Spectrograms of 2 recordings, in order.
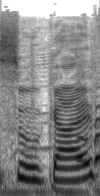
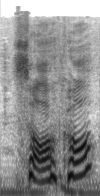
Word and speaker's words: Soko: E sembra che abbia lasciato la sua ex, Alicia, e adesso sta con un artista che si chiama Soko. Non Suka, figlio. Si chiama Soko.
